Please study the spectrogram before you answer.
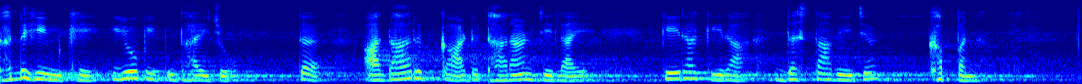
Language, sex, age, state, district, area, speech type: Sindhi, female, 45-60, Rajasthan, Ajmer, urban, spontaneous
